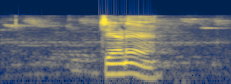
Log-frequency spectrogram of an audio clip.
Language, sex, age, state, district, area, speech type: Santali, male, 18-30, Jharkhand, East Singhbhum, rural, read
